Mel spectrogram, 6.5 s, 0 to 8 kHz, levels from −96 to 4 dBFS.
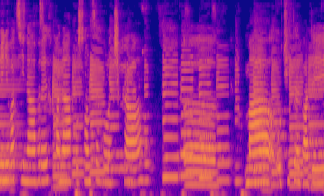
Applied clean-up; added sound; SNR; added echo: classical method log-MMSE.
